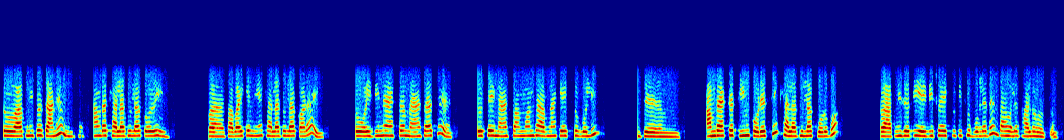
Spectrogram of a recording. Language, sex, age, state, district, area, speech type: Bengali, female, 18-30, West Bengal, Paschim Medinipur, rural, conversation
